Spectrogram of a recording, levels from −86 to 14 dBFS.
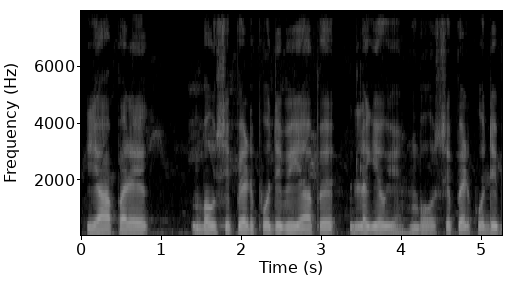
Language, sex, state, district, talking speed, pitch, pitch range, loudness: Hindi, male, Uttar Pradesh, Muzaffarnagar, 195 wpm, 100 Hz, 95-100 Hz, -33 LUFS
